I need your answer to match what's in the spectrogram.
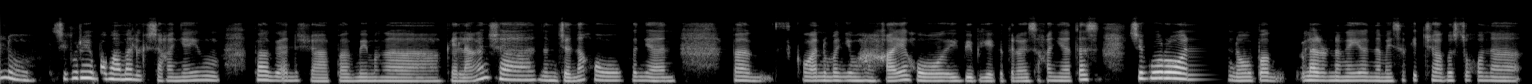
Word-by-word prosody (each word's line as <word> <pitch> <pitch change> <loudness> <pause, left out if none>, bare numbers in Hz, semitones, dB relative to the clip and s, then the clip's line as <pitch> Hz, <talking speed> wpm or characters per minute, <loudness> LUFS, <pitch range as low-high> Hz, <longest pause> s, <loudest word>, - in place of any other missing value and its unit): Ano, 235 - +1 0.2
siguro 290 +3 +2
yung 290 - +5
pagmamahal 240 -5 +3
ko - - -12
sa 180 - -3
kaniya 175 +3 -2
yung 200 -1 -3 0.3
'pag 205 -2 +3
ano 180 0 -3
siya, 155 -4 -4
'pag 165 0 -2
may 170 +1 -1
mga 165 0 -1 0.6
kailangan 160 - 0
siya 260 -8 +2 0.3
nandiyan 180 -4 -1
ako, 185 -4 -1
ganiyan. 165 -2 -2 0.6
'Pag 185 -2 +2 0.5
kung 180 -1 +1
ano 180 0 0
man 180 -1 -1
yung 175 -1 0
makakaya 180 +3 +1
ko, 170 -3 +2
ibibigay 165 -1 -2
ko 165 - -9
talaga 160 0 -3
sa 185 +3 -7
kaniya. 175 -1 -1
Ta’s 225 +5 -1 0.2
siguro 285 -1 +8
ano, 225 -6 -2
'pag 185 0 +2 0.3
lalo 190 -1 +4
na 180 0 0
ngayon 180 0 0
na 170 - 0
may 170 - 0
sakit 195 +4 -8
siya, 185 -3 -3
gusto 185 +1 -4
ko 190 -1 -5
na 170 -2 -2
180 Hz, 175 wpm, -22 LUFS, 170-210 Hz, 0.6 s, siguro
